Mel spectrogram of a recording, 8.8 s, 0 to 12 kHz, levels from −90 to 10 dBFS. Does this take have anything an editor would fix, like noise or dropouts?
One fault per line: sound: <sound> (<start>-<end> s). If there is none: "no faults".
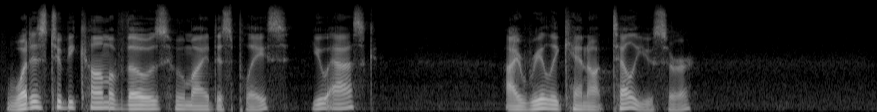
no faults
